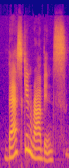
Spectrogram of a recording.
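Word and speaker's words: Baskin Robbins: 은요 리 소리가 나고요 여기서 오우는 어우 소리가 아니라 어우 우 어 아 소리 중에서 아 소리로 쓰였어요 다음 B 두 개 왔는데요 하나 오나 두 개 오나 비읍 소리납니다 아는 e 소리 나고요은 니은 소리 나죠 마지막 s n 스 소리가 나니까 bkin robins 되죠 여기가 아이여서 발음이 약간라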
